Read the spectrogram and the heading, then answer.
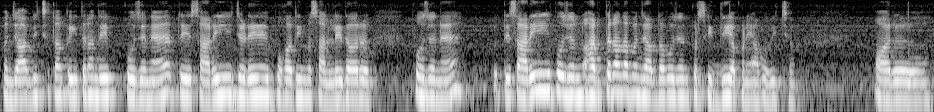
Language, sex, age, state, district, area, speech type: Punjabi, female, 30-45, Punjab, Mohali, urban, spontaneous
